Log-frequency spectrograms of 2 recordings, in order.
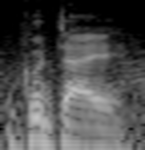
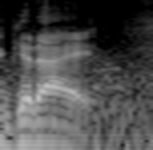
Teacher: in Australia what we do is we reduce those two words into really just one · we reduce those two words into really just one, so the good becomes g and the day stays there and we say g'day.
